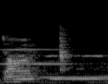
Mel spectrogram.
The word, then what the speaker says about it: Dan: And Dan's name in Hebrew is, you just pronounce it Dan or Don, and it means judge.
